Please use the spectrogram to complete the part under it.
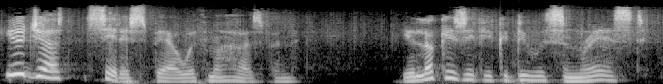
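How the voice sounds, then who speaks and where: Husky, gracious wife. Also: female voice, deep voice, very animated, normal speed, darkish tone, heavily acted. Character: hospitable Southern wife, gracious and gently bossy. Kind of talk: 1940s-50s radio acting. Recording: dull vintage radio recording.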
